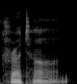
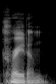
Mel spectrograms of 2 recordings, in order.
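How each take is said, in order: First: It is said with a non-American pronunciation. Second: It is said with an American pronunciation. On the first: "it is actually pronounced kratom" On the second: "you can say it like an American and call it kratom"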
